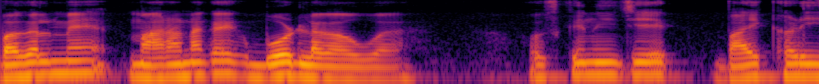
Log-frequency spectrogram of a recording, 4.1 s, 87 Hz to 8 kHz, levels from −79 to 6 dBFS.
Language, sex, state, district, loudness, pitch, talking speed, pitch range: Hindi, male, Jharkhand, Ranchi, -19 LUFS, 130 Hz, 205 wpm, 120-140 Hz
